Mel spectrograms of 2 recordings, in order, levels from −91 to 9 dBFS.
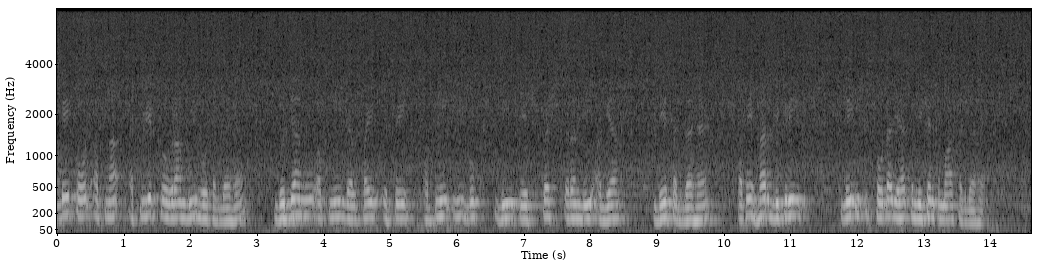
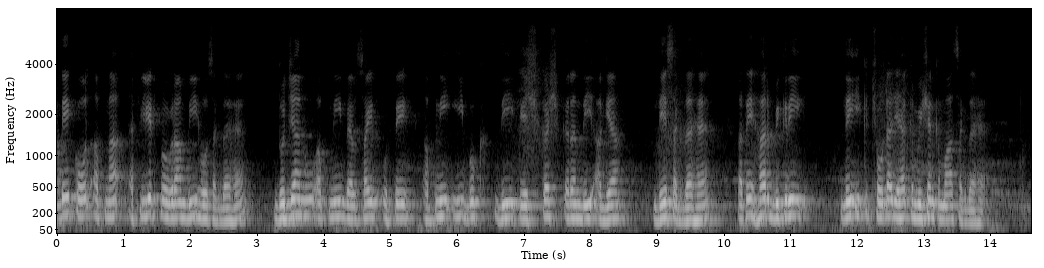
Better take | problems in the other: second | background sound (Bird + Bathtub (filling or washing)); 19 dB below the speech

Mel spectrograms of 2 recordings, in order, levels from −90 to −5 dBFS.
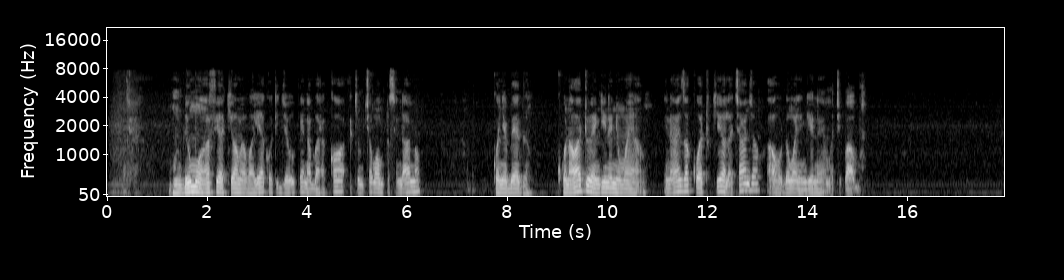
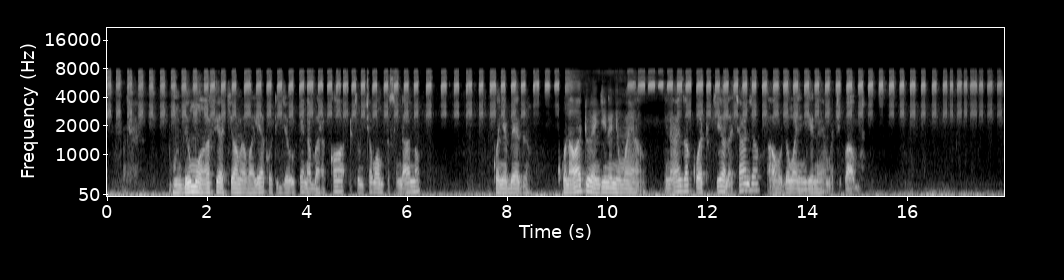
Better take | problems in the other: first | noise reduction (neural mask model Resemble Enhance denoiser)

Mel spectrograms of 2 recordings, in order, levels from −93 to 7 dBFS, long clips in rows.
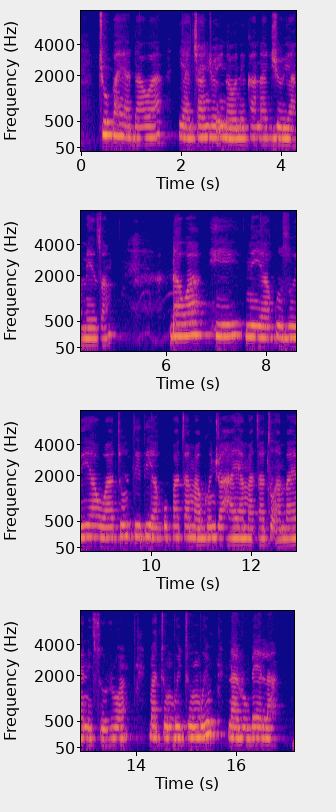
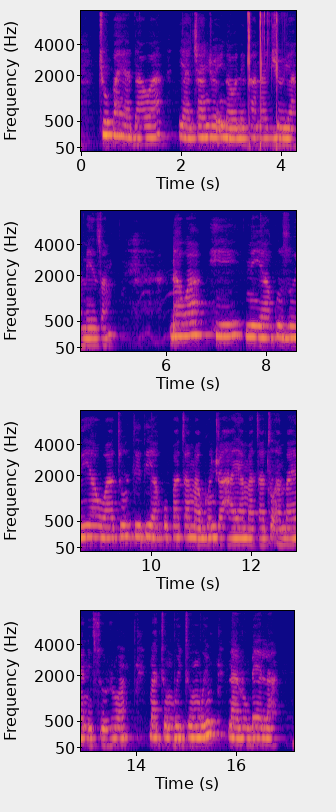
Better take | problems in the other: first | background sound (Crack / Crushing); 11 dB below the speech // room echo; dies away in 0.2 s

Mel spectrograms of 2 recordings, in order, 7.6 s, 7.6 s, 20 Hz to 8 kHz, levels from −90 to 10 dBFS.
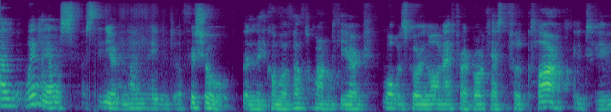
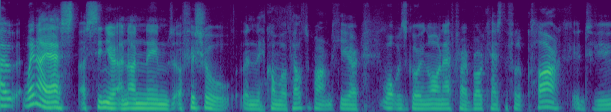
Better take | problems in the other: second | noise reduction (neural mask model DeepFilterNet 3)

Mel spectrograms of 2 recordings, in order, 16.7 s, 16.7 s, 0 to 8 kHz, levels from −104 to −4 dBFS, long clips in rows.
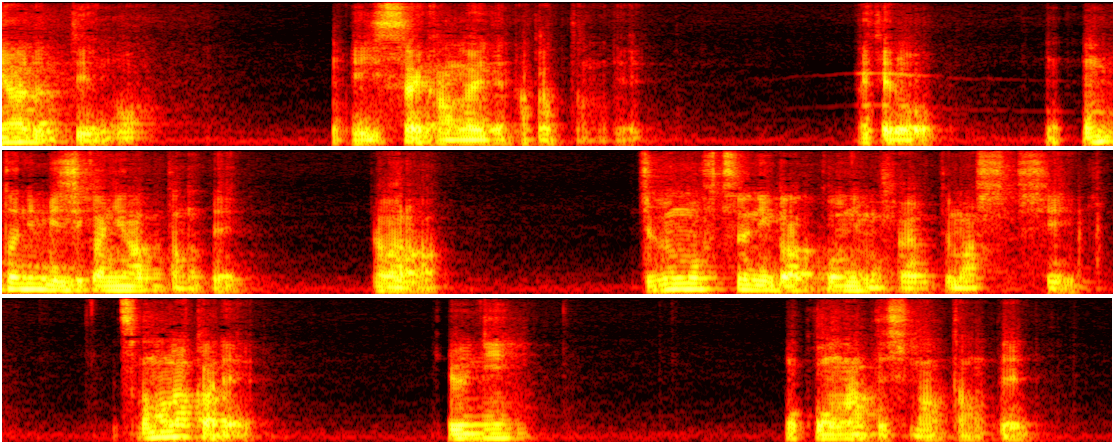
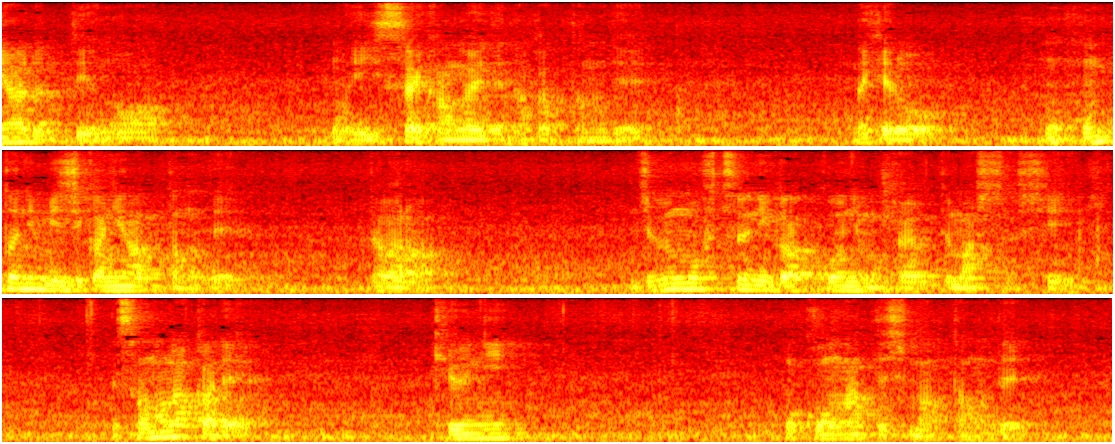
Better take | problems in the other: second | noise reduction (neural mask model RNNoise)

